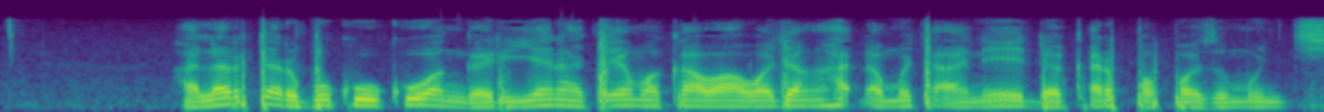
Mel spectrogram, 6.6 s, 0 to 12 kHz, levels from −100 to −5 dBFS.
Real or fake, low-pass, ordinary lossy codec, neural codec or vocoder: real; 7.2 kHz; AAC, 48 kbps; none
